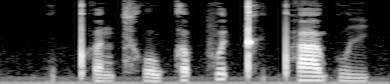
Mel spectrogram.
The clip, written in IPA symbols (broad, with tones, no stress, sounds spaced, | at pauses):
kʷ ɪ˨ k̚ pʰ ɐ˨˩ n t͡sʰ o˨˩ w k ɐ˧ p̚ f ɵ˥ t̚ kʰ ɪ˨˥ k̚ pʰ aː˧ kʷ iː˨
